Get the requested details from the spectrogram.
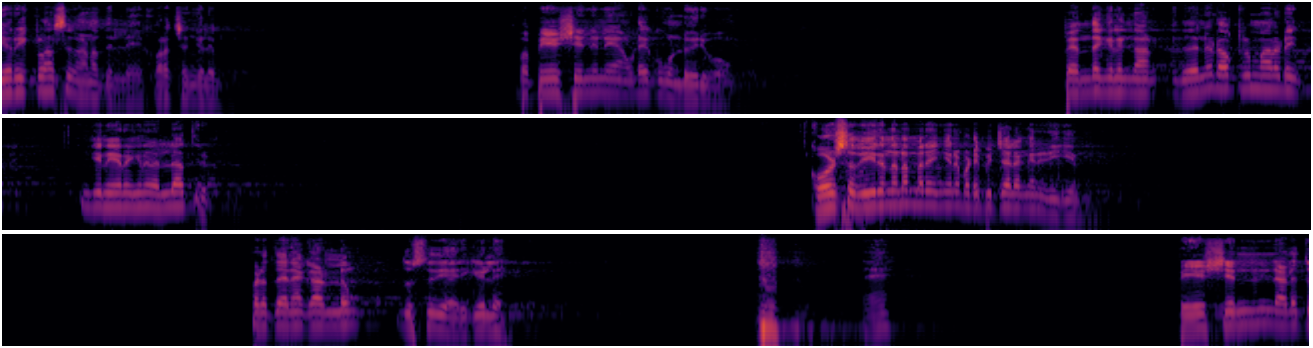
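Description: A middle-aged man preaches with animation into a microphone, in bursts separated by pauses.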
